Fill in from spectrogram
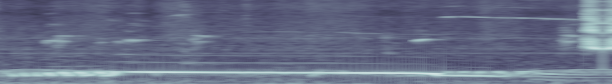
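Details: Barbary dove (puter pelung) lure song: a stuttering start that swells into one long, smooth, slightly falling low coo lasting about two seconds, ending in a short broken tail, with a faint chirp.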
